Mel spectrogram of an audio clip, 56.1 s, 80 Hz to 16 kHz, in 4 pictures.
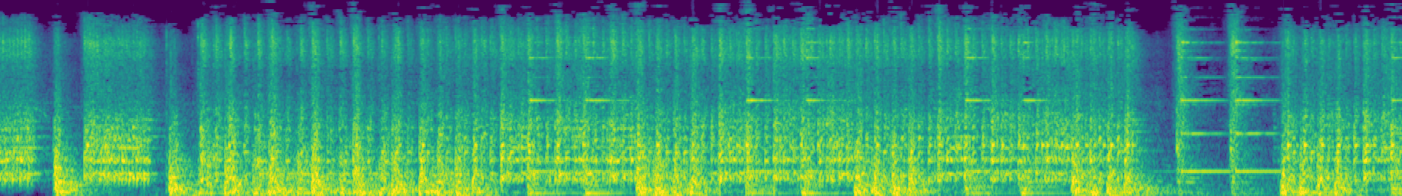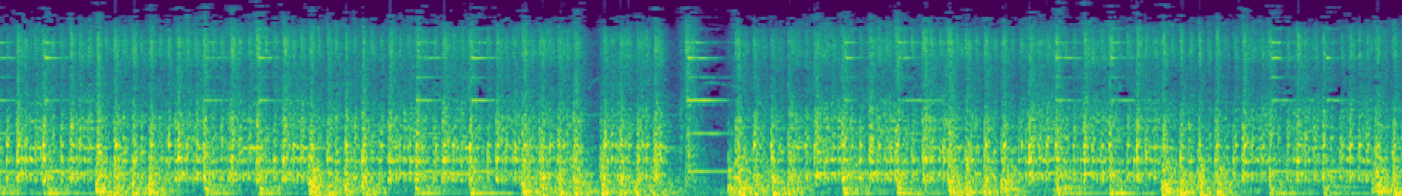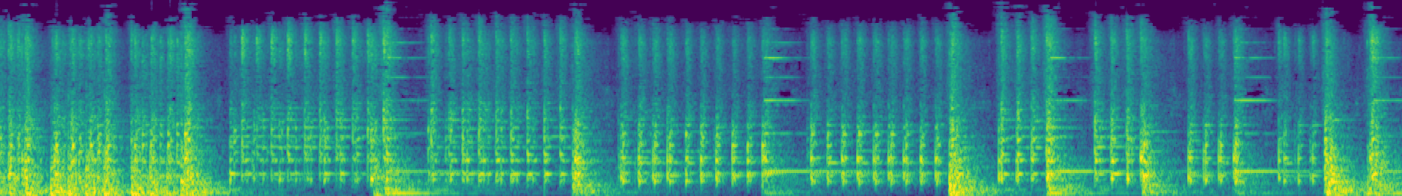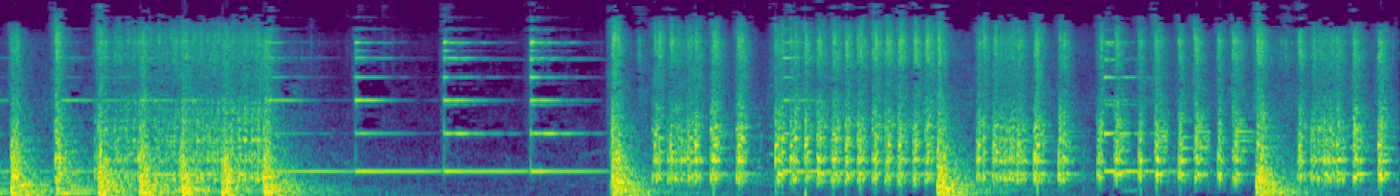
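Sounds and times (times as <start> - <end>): procession drums playing: 0.0 - 47.5, 48.1 - 56.0
ringing metallic percussion: 0.0 - 56.0.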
